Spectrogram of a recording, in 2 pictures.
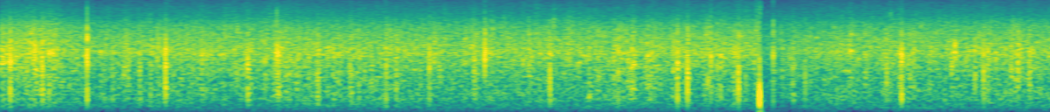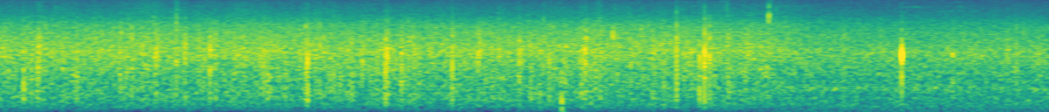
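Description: Rain falls steadily on a riverside campsite beside the Mangatarem River, pattering on nearby surfaces with scattered sharper drips and one louder tap, no voices present.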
